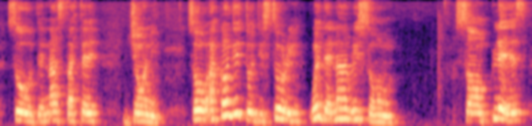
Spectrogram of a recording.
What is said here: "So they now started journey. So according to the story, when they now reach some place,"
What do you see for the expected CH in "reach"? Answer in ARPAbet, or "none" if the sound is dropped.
S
